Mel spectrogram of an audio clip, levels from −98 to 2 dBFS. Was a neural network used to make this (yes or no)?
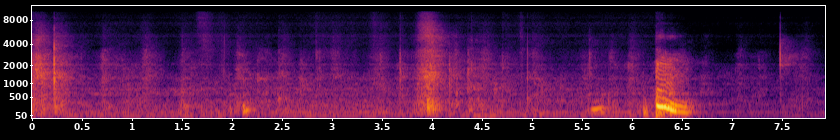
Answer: yes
